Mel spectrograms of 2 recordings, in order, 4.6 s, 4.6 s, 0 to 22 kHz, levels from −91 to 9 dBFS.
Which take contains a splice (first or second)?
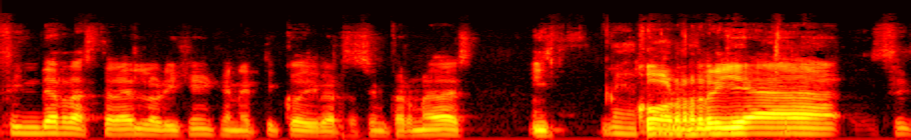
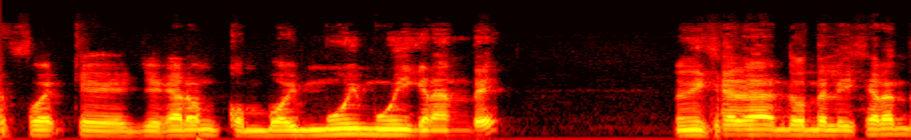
first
